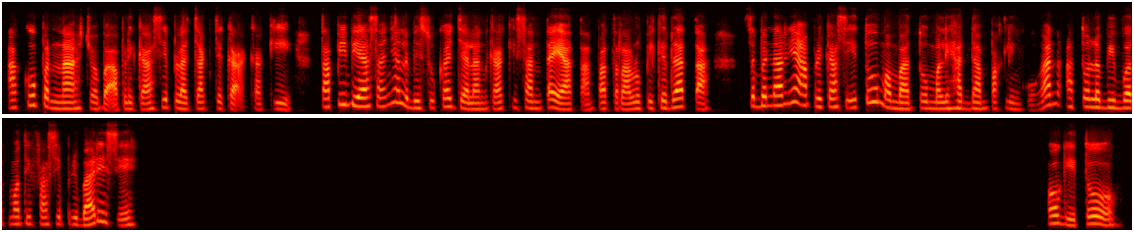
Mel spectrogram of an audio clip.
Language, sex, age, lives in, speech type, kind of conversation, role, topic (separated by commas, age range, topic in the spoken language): Indonesian, female, 45-49, Indonesia, read, expert-assistant, asker, Bagaimana cara-cara inovatif untuk merencanakan perjalanan agar lebih ramah lingkungan dan tetap menyenangkan?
